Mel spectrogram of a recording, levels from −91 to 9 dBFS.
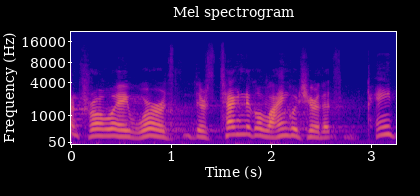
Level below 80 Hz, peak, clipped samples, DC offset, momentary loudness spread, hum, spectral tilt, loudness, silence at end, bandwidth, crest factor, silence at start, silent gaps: -72 dBFS; -10 dBFS; under 0.1%; under 0.1%; 10 LU; none; -6 dB/octave; -31 LUFS; 0 s; 13.5 kHz; 22 dB; 0 s; none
